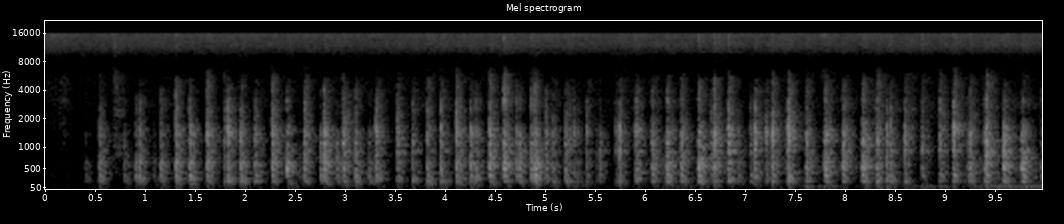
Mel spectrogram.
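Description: A light, solid, flat wooden cutting board held in the hands is knocked and tapped with fingertips. A steady run of quick, dry, hollow knocks sounds, each dying away almost at once, with a woody midrange tone and little high end.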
